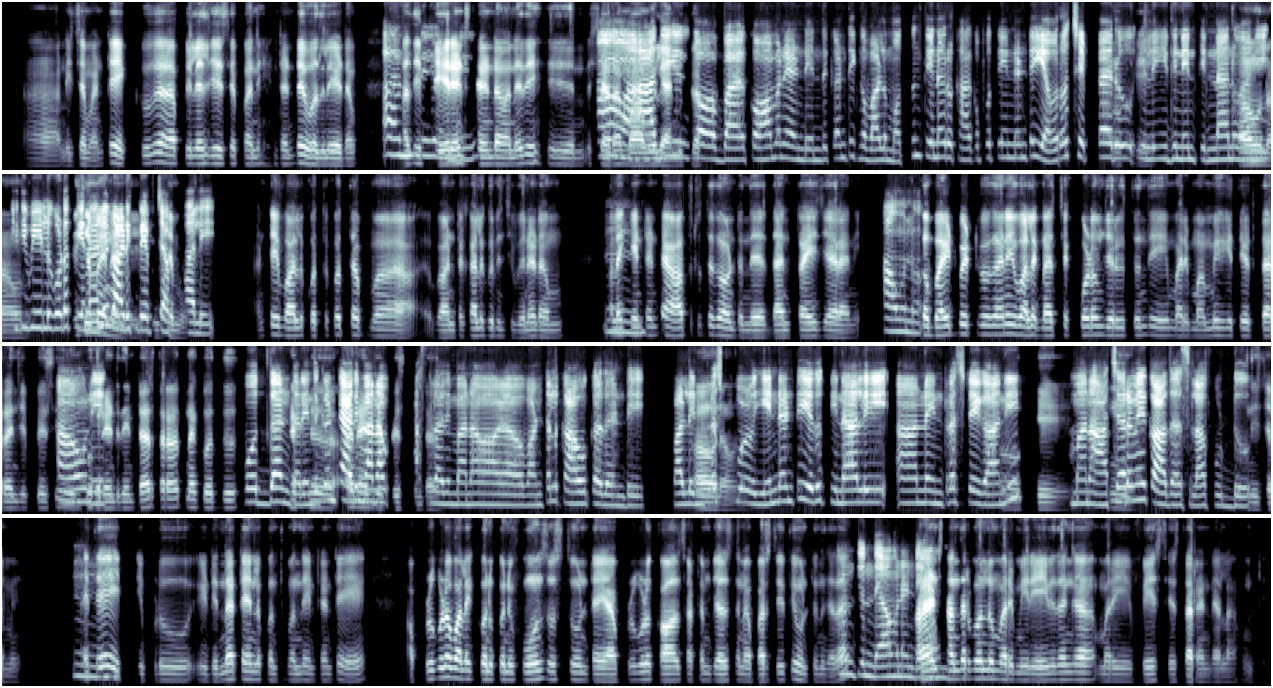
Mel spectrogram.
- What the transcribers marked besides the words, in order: in English: "పేరెంట్స్"; in English: "ట్రై"; in English: "బైట్"; in English: "మమ్మీ"; in English: "ఇంట్రెస్ట్"; in English: "డిన్నర్ టైమ్‌లో"; in English: "ఫోన్స్"; in English: "కాల్స్ అటెంప్ట్"; in English: "ఫేస్"
- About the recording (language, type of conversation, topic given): Telugu, podcast, భోజనం సమయంలో కుటుంబ సభ్యులు ఫోన్ చూస్తూ ఉండే అలవాటును మీరు ఎలా తగ్గిస్తారు?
